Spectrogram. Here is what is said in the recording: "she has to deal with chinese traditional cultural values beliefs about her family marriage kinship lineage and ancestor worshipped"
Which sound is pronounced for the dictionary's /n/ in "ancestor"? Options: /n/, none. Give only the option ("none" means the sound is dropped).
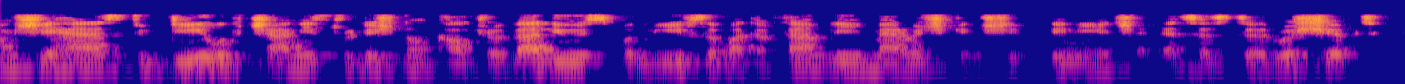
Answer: /n/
